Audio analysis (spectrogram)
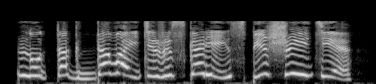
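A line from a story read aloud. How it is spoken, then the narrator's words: Exclaiming. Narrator (Russian): воскликнула Лара Коралли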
